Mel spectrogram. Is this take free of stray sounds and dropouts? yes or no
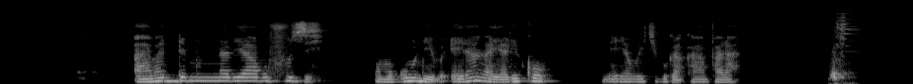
no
